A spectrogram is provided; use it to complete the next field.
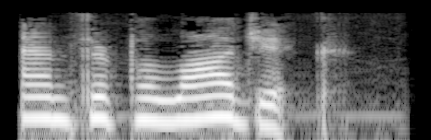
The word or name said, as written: anthropologic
